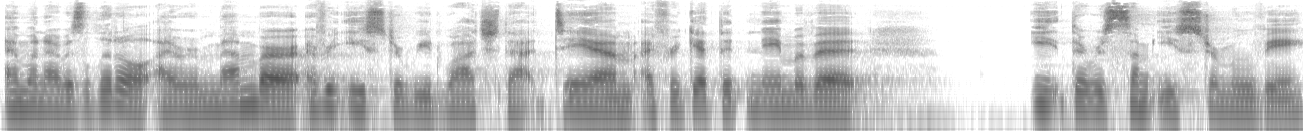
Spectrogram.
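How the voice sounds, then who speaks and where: A woman with a plain, everyday voice, fairly low in pitch and fairly even in intonation, on a very clean recording with a silent background. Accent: American. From Staten Island, New York. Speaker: embodiment teacher. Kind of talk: casual chat.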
